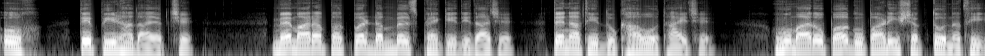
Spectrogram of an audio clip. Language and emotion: Gujarati, sad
